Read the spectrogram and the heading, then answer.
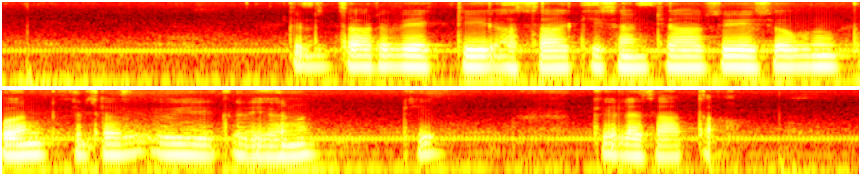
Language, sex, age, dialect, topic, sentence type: Marathi, male, 18-24, Southern Konkan, banking, statement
